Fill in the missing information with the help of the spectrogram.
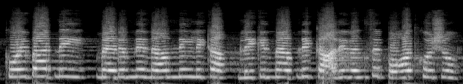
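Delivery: snooty schoolgirl. Acted. A mean schoolgirl lecturing a classmate, smug. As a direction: talk down to her sweetly.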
